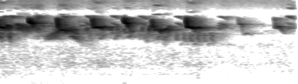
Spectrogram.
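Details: Bird singing in morning woodland near Malton, North Yorkshire: clear, very high, sharp notes repeated about three times a second in a steady phrase, the background otherwise quiet.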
